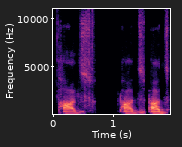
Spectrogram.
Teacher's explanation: a d and a z next to each other um because the d uh at least in most cases is going to change that s into a z sound · you're gonna have a d and a z next to each other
